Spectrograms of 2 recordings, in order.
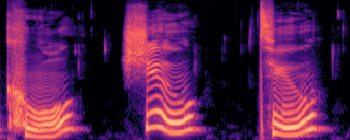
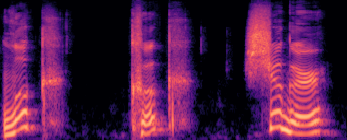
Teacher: uh is the sound in look cook sugar and other words ooh and uh are both high back vowels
